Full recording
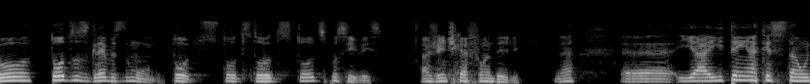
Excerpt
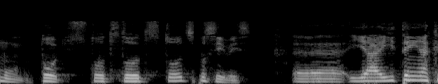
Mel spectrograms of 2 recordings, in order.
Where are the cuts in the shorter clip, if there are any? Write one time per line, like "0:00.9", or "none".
0:02.7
